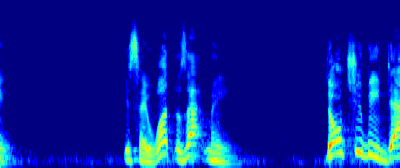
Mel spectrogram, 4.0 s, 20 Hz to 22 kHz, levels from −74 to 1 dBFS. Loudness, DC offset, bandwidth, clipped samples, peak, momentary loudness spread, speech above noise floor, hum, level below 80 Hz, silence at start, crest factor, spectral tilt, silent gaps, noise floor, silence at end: -29 LUFS; under 0.1%; 15 kHz; under 0.1%; -10 dBFS; 12 LU; 41 dB; none; -76 dBFS; 0 s; 22 dB; -4.5 dB/octave; none; -69 dBFS; 0 s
